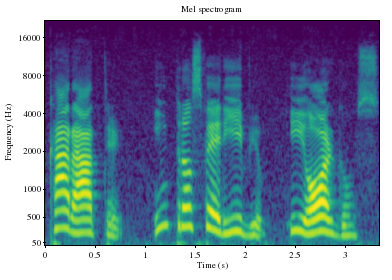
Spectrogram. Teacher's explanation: caráter intransferível e órgãos tem sua sílaba tônica na penúltima sílaba são paroxítonas observação Poderia gerar dúvida a palavra órgãos mas ela não termina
